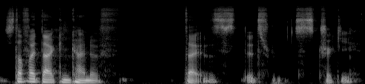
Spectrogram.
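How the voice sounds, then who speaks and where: A young man with a fairly low voice that projects, recorded dry with little room sound. He chats casually as a podcast co-host, often questioning informally. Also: a little slow, creaky, no room sound. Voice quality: loud, projecting voice. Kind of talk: casual chat.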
